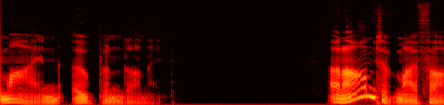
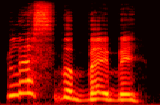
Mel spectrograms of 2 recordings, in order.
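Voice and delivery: high, loud outburst; exasperated exclamation; 6 dB louder than usual. A narrator's reading. Aunt reacts to the naive widow, exasperated. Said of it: "exclaimed Miss Betsy".

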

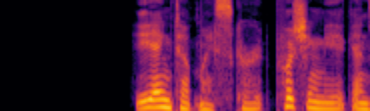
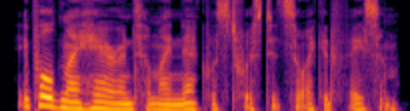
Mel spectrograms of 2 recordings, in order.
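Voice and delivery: plain reading voice

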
